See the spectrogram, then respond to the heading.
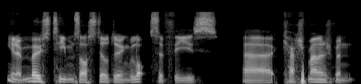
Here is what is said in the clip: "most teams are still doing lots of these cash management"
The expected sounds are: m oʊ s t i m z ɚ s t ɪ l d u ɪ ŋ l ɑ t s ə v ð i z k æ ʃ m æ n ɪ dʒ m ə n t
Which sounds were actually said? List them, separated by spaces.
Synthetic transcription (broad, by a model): m oʊ s t i m z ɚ s t ɪ l d u ɪ ŋ l ɑ t s ə v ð i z k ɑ ʃ m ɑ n ɪ dʒ m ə n t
